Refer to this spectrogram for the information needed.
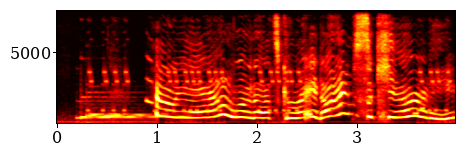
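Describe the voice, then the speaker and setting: An extremely high, put-on character voice speaks at a very slow pace. Clear music plays in the background. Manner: comical, mock-authoritative.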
